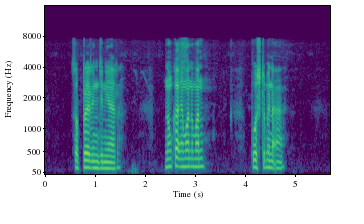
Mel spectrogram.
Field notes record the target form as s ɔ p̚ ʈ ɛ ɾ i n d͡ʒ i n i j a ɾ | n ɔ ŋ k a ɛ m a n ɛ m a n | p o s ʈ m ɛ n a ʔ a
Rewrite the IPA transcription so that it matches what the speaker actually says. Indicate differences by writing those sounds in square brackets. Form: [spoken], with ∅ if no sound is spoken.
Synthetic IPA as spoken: s ɔ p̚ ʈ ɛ ɾ i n d͡ʒ i n i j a ɾ | n ɔ ŋ k a ɛ m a n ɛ m a n | p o s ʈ m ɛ n a ʔ a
